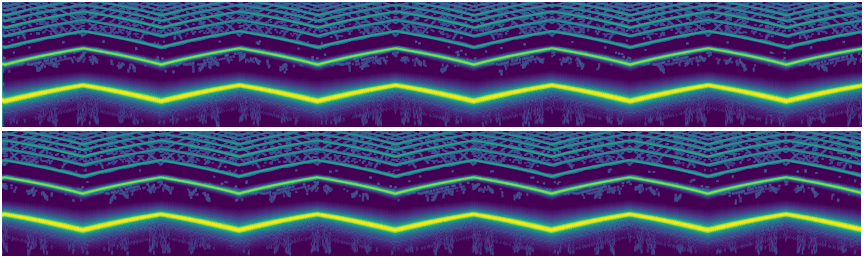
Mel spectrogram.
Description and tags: Synthesized high pitch siren.
This is a one of the results of my attempt to complete a school assignment.
We were supposed to create a siren sound with AudioGen synthesizer.
ambulance, police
